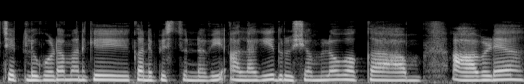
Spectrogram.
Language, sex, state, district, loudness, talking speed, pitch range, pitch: Telugu, female, Andhra Pradesh, Krishna, -14 LUFS, 125 wpm, 195-210 Hz, 205 Hz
